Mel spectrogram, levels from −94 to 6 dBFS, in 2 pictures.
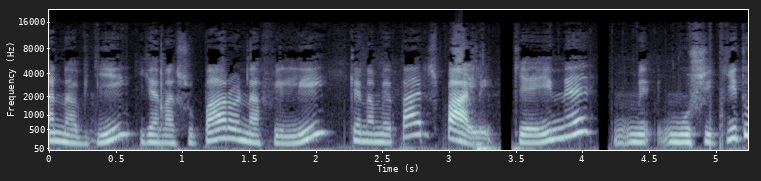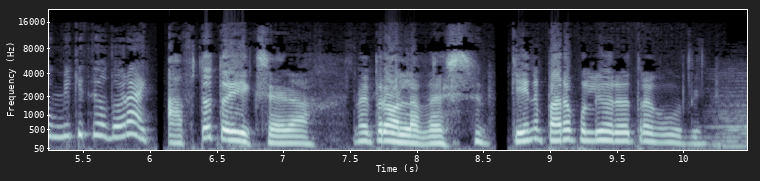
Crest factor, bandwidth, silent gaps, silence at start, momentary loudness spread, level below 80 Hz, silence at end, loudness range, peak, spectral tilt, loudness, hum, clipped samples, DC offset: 14 dB; 15.5 kHz; 3.39-3.46 s, 4.13-4.18 s, 8.59-8.67 s; 0 s; 13 LU; -38 dBFS; 0 s; 7 LU; 0 dBFS; -4.5 dB/octave; -14 LUFS; none; 0.2%; 0.7%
